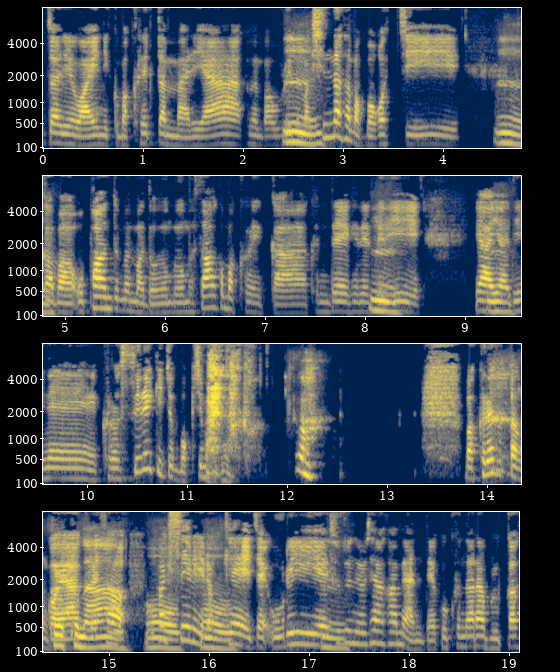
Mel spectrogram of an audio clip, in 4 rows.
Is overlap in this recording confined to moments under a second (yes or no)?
no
